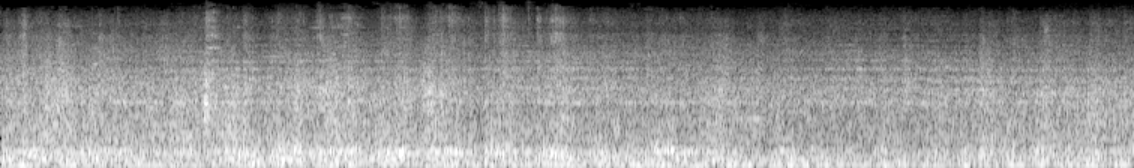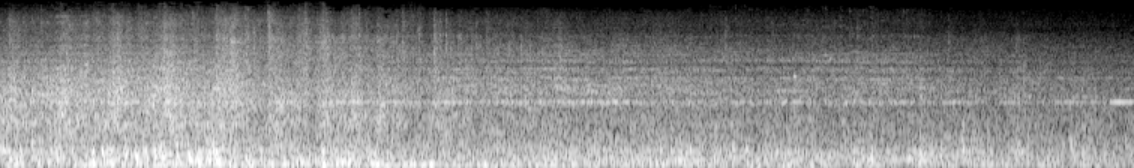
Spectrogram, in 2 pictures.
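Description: Freight cars of a slow-moving train rolling past: steel wheels clacking over rail joints amid steady rolling rumble and rattles, easing off as the last cars go by near the end.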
